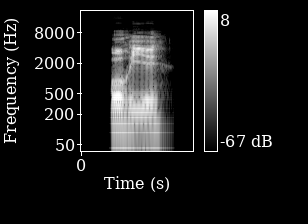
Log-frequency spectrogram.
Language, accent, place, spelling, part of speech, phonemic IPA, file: French, France, Lyon, auriez, verb, /ɔ.ʁje/, LL-Q150 (fra)-auriez.wav
- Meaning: second-person plural conditional of avoir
